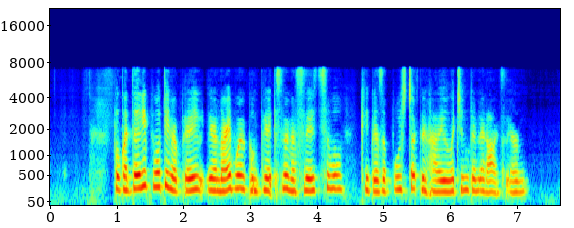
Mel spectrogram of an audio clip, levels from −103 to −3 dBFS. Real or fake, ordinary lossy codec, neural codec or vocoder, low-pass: fake; none; codec, 16 kHz, 0.5 kbps, FreqCodec, larger model; 7.2 kHz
